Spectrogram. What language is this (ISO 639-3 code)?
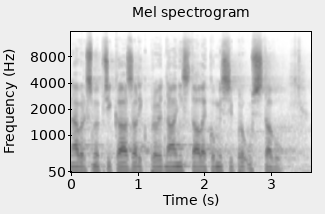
ces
